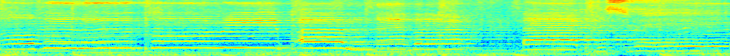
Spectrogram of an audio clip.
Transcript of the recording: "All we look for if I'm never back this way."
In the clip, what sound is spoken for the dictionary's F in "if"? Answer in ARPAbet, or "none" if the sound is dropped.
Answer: P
